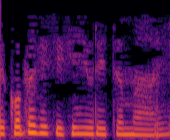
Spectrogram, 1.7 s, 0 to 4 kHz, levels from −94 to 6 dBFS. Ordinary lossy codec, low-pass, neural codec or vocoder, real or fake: MP3, 16 kbps; 3.6 kHz; vocoder, 44.1 kHz, 80 mel bands, Vocos; fake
